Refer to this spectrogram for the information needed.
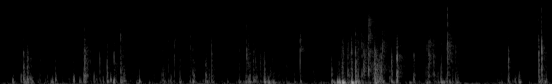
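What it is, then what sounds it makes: Plastic-wrapped pack of baby wipes. A large, full, soft pack of baby wipes wrapped in thin plastic film is held upright and tapped with long fingernails. Rapid, irregular soft taps and crinkly pats sound with a dull, low-weighted thud and almost no ring. A louder flurry comes just past the middle.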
